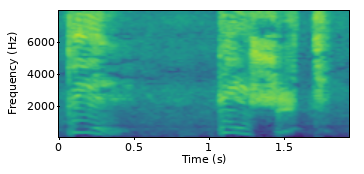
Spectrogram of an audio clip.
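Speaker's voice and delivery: high, sharp angry cry; angry outburst. Real, not acted. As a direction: spit it out in anger. Furious rant at agencies.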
